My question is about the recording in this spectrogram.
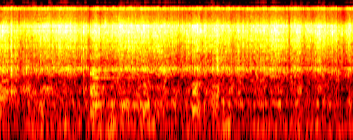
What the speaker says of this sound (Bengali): অল্প একটু আলুগুলো ভেজে নিতে হবে।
